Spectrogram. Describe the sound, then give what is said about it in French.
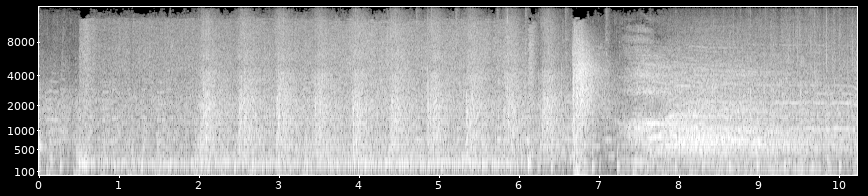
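A whip cracks again and again to shorten a long paper cigarette held in a woman's mouth during a stage act. Many sharp snaps come in a steady rhythm, ending with a louder final crack. “Au premier coup de fouet, la cigarette a perdu un centimètre. À chaque coup, elle en perdait un de plus, jusqu'à ce qu'il n'en reste qu'un minuscule mégot.”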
